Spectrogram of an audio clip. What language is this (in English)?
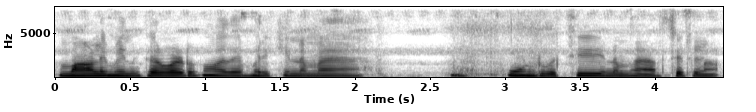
Tamil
